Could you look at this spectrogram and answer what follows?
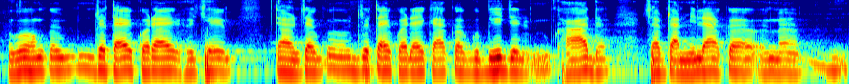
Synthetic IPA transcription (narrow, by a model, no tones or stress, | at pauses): ɡoɦəmked͡ʒət̪ajkɔɾajɦoit͡ʃʰɛ | t̪aɦəmsad͡ʒət̪ajkɔɾajkakeɡubid͡ʒkʰad̪ | səbtamilakeo̰ime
